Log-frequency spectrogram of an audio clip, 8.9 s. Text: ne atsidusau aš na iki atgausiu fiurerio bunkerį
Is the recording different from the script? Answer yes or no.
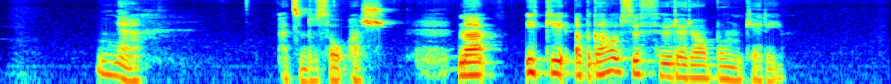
no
